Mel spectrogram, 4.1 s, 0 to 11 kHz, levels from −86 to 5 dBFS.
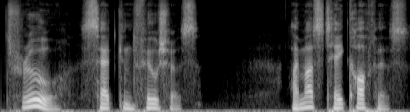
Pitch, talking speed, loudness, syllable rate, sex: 125 Hz, 100 wpm, -18 LUFS, 3.6 syllables/s, male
